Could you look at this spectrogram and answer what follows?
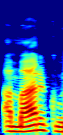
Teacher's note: esse R é mais curtinho mas é que é só um tapinha da língua ali na parte da frontal dos dentes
